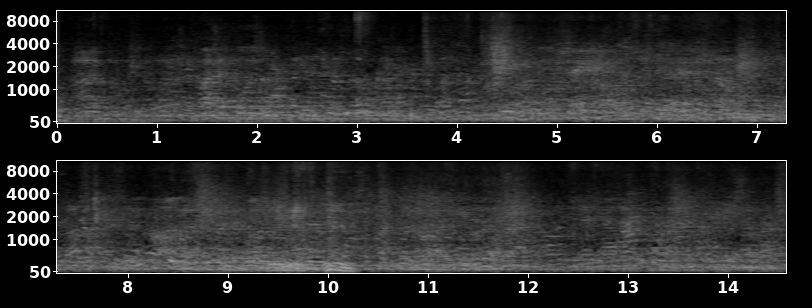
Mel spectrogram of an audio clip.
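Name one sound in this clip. Elderly men talk and murmur nearby in an echoing hall.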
